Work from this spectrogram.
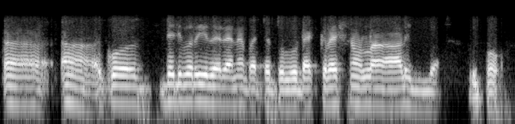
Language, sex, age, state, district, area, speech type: Malayalam, male, 18-30, Kerala, Kottayam, rural, conversation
